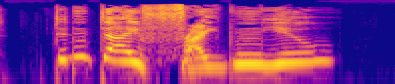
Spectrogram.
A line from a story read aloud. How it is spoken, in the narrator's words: the screech owl asked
